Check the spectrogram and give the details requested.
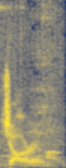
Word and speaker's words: Djarin: The D in the last name is silent. They're big fella. Oh, Din Djarin.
